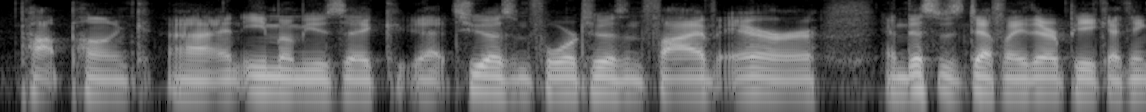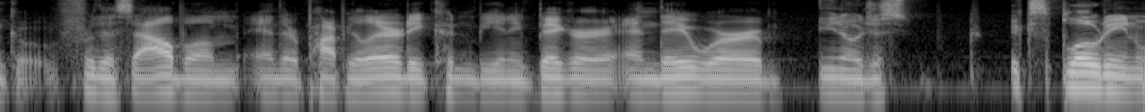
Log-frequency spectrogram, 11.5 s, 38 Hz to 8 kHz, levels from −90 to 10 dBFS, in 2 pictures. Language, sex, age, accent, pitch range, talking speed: English, male, 30-49, American, 95-110 Hz, 185 wpm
